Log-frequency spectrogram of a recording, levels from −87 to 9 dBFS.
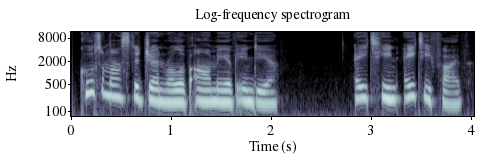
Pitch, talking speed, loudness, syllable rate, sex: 200 Hz, 135 wpm, -16 LUFS, 6.0 syllables/s, female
